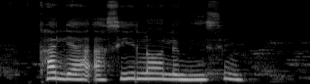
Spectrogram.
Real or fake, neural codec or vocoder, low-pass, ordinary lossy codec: real; none; none; none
